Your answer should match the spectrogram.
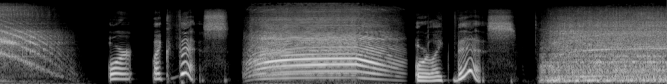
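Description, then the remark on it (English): A voice imitates a kitchen blender, a big glass jar sitting on a base with many buttons, with loud whirring hums that rise and fall in pitch, in short bursts and one long steady drone. A brief spoken phrase comes between, then a rough, noisy whir. “A blender! A blender is a machine that blends food together.”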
